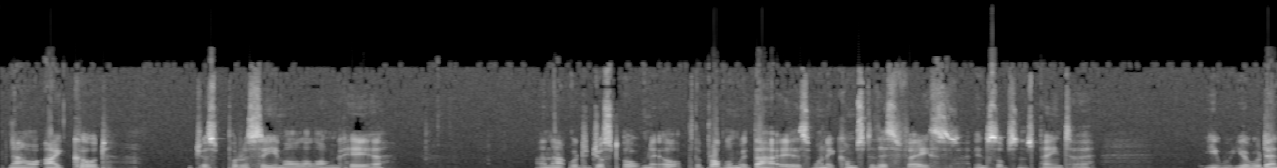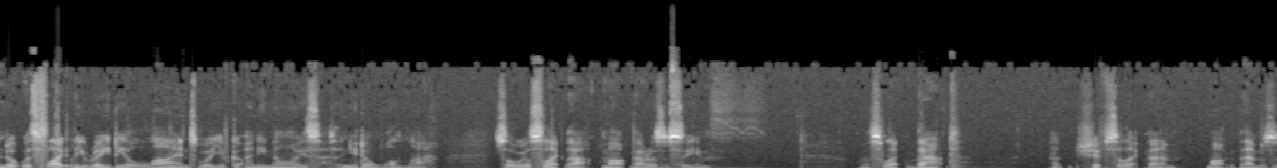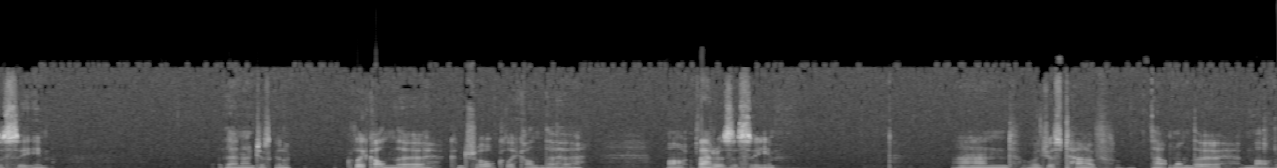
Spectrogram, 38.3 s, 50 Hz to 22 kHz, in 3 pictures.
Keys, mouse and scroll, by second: 2.8-6.3 drag, 16.9-18.7 drag, 19.4 middle click, 22.3-25.9 drag, 27.4-29.2 middle drag, 29.2-32.3 drag, 33.3-35.2 middle drag, 36.9-38.3 drag.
